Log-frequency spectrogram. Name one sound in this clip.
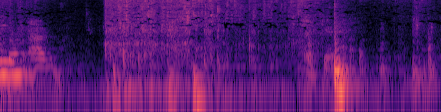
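Water pours from a plastic bottle into a metal pot.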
